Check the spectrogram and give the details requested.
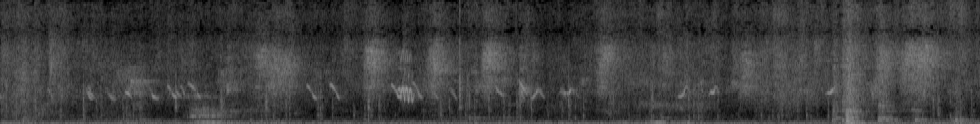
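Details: Thirsty chicken chicks wanting water give scattered thin, high peeps in short bursts, fainter and sparser, over steady low-pitched background noise.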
